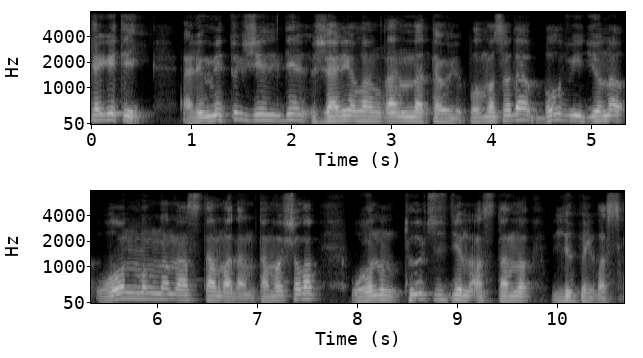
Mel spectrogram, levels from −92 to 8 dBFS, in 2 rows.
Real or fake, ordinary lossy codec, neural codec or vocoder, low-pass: fake; none; codec, 44.1 kHz, 2.6 kbps, SNAC; 7.2 kHz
